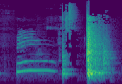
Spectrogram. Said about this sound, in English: Oh, kitten! Sorry, the kittens are creating havoc around here. Being a mother of kittens is very difficult.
